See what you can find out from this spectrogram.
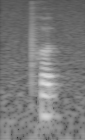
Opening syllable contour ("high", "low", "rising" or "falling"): low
